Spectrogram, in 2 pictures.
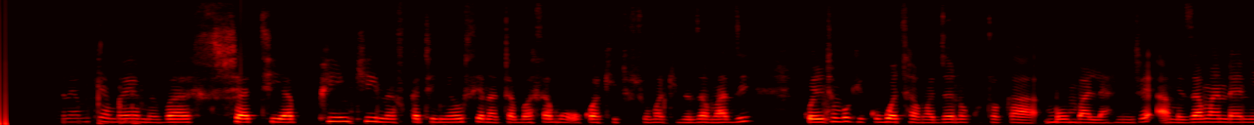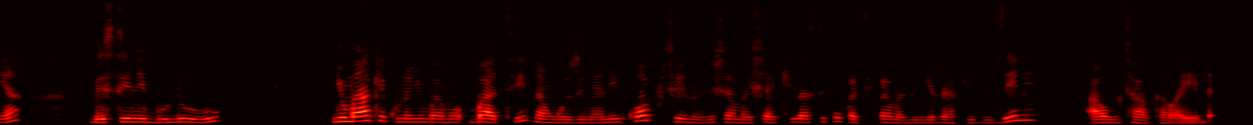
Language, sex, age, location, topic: Swahili, female, 18-24, Kisumu, health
